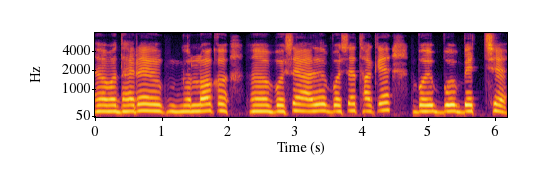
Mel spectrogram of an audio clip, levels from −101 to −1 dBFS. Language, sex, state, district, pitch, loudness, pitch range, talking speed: Bengali, female, West Bengal, Purulia, 220 Hz, -14 LUFS, 215-235 Hz, 50 wpm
